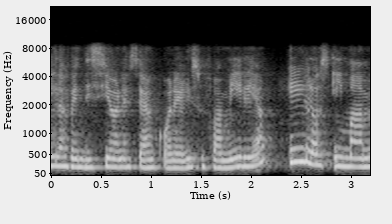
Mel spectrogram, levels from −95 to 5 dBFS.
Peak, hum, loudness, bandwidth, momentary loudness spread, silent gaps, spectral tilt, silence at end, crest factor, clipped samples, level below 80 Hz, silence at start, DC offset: -4 dBFS; none; -17 LUFS; 8.8 kHz; 4 LU; none; -6 dB/octave; 0 s; 12 dB; under 0.1%; -74 dBFS; 0 s; under 0.1%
